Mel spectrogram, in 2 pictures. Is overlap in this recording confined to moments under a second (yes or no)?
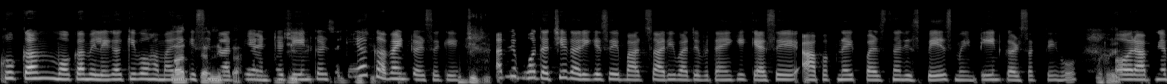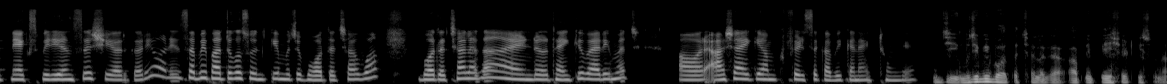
no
